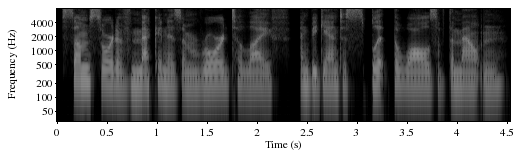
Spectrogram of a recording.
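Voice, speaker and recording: A woman's voice: fairly low pitch, level tone, normal speed, a little mellow, clean tone, no echo, clean studio sound. A woman reading scripted first-person novel narration as an audiobook narrator.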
